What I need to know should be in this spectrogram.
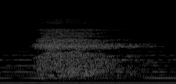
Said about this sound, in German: Richte deinen Fokus auf deine Atmung und nimm einen ganz tiefen Atemzug durch deine Nase ein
